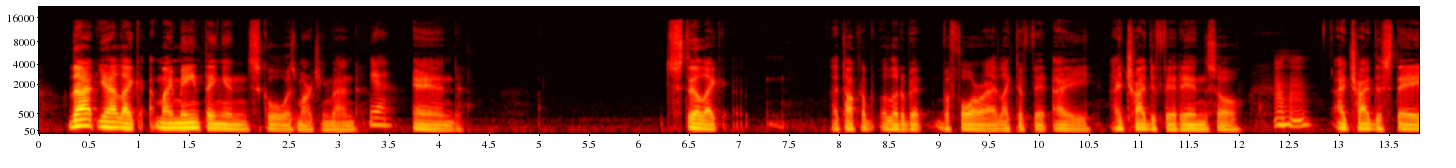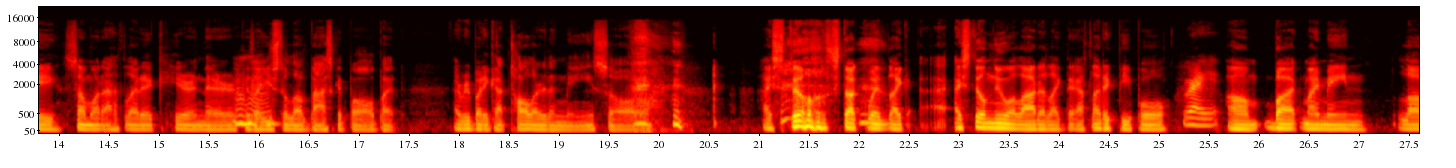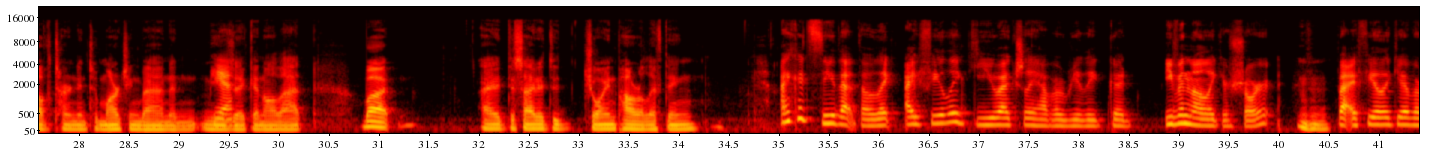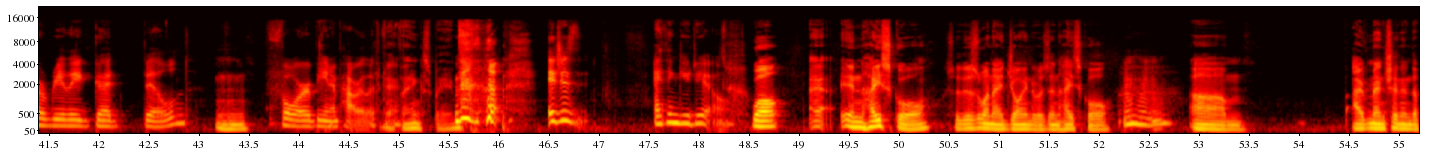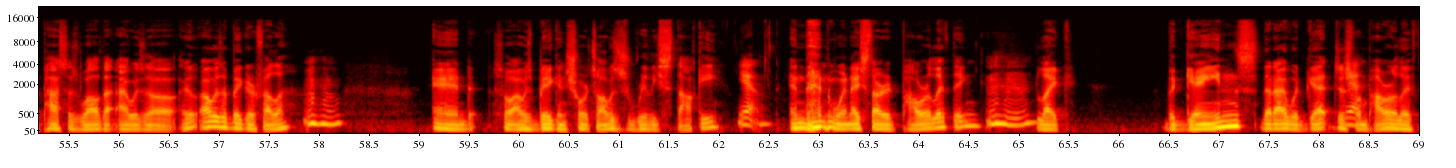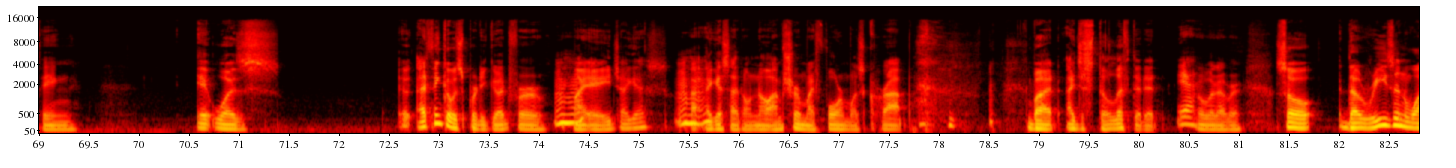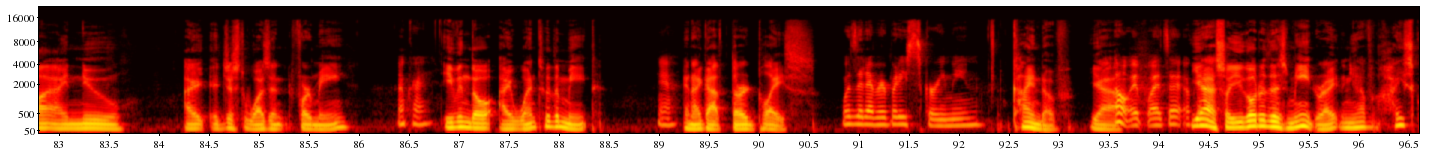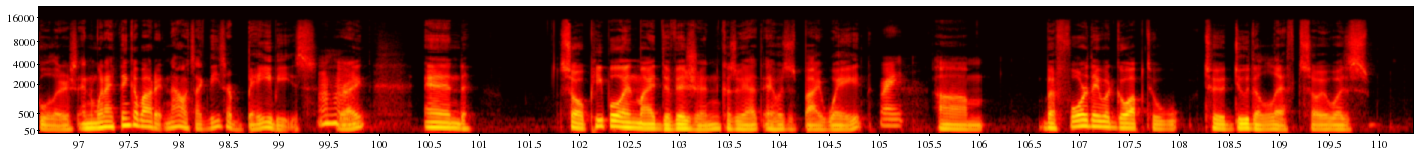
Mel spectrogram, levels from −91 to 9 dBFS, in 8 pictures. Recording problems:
none

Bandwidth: 15 kHz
